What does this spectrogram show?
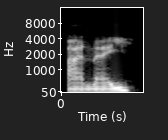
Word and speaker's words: Anaïs: tréma d'accord le tréma donc dans ces cas-là on va prononcer Anaïs ou Anaïs d'accord ou Anaïs tout simplement Anaïs d'accord il y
